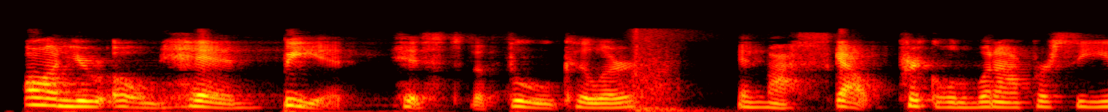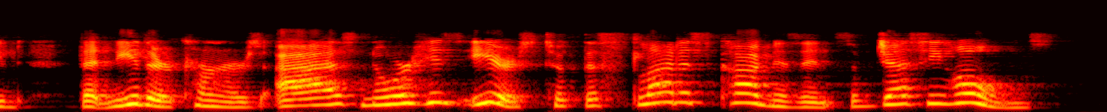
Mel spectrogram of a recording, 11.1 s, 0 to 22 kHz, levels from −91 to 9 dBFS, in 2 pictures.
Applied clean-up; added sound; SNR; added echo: neural mask model DeepFilterNet 3.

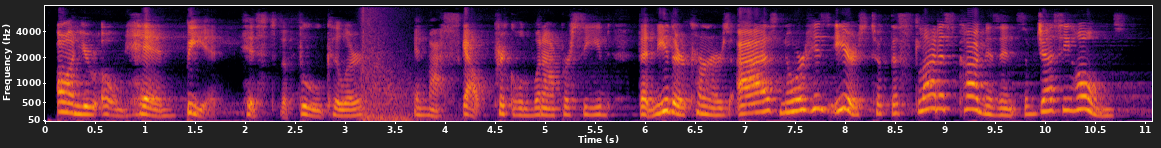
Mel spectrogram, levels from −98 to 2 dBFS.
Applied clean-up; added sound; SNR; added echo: none; Whoosh, swoosh, swish; 20 dB; reverberation time 1.5 s.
